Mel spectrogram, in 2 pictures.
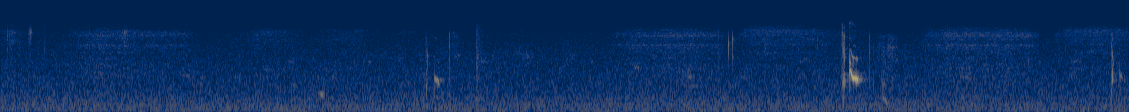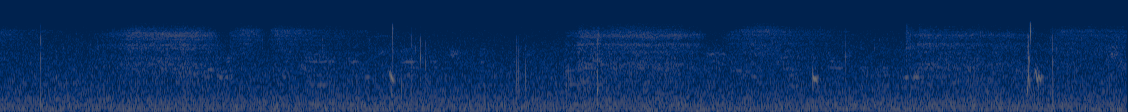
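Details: Newborn on her first night in hospital with soft, brief hiccup clicks about every one to two seconds in a quiet room: newborn hiccups.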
